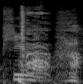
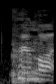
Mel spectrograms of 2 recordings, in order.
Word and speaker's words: puma: according to Wikipedia, it says these are both acceptable pronunciations in English. Puma and puma. Fine. So that's okay. But apparently it comes from Quechua.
